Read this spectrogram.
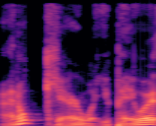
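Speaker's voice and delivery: irritated, pissy, angry snapping tone. Retelling what the cashier said when asked about paying by card: imitating a pissy angry cashier. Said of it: "really pissy, just, like, a-, angry at me".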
